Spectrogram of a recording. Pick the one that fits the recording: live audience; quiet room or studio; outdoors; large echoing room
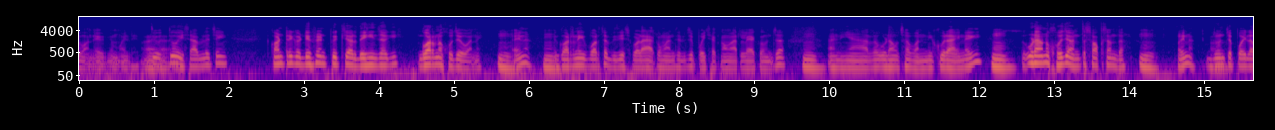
outdoors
